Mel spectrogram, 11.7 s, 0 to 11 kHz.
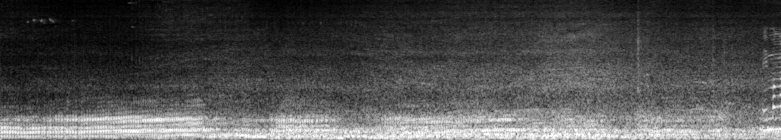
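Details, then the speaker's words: Kawasaki Z400 after a backfire fix, having popped under hard running before; pulls cleanly through the gears under hard riding with smooth rising and falling engine notes and no pops or bangs on overrun; normal running, backfire gone. "Ayun narinig niyo wala na wala na nga siyang backfire"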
